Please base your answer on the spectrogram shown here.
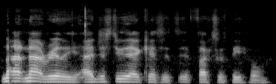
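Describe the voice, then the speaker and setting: A man's voice: mid-range voice, a little fast, fairly bright tone. A man co-hosting a casual podcast from home over voice chat, crude and rambling, laughing often. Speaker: podcast co-host.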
